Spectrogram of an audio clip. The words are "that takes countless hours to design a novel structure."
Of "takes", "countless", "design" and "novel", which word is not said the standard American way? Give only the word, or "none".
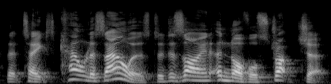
none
